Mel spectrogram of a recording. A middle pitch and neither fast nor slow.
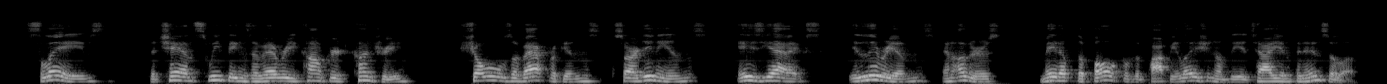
No: medium, 150 Hz; slow, 115 wpm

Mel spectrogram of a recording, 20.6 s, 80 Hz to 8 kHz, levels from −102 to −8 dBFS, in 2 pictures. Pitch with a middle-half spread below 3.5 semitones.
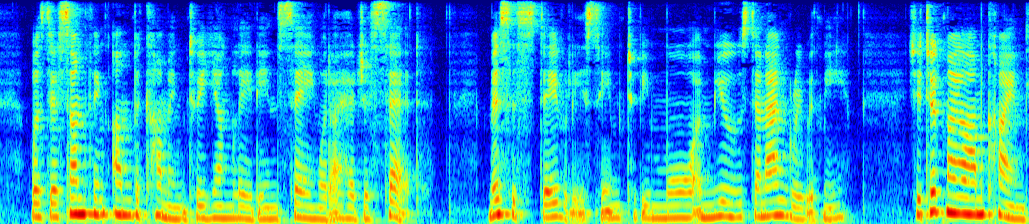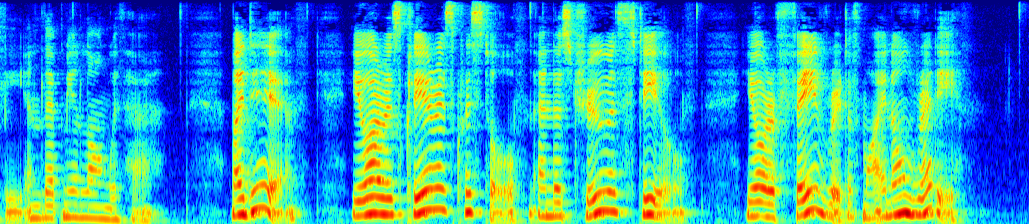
No: average, 4.8 semitones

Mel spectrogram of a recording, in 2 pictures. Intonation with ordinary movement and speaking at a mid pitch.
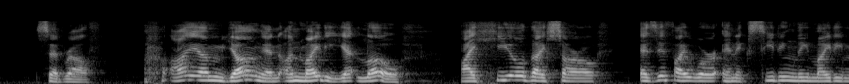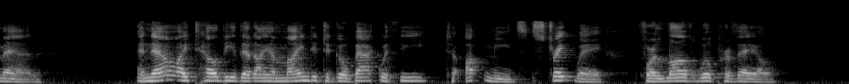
Yes: average, 3.1 semitones; medium, 160 Hz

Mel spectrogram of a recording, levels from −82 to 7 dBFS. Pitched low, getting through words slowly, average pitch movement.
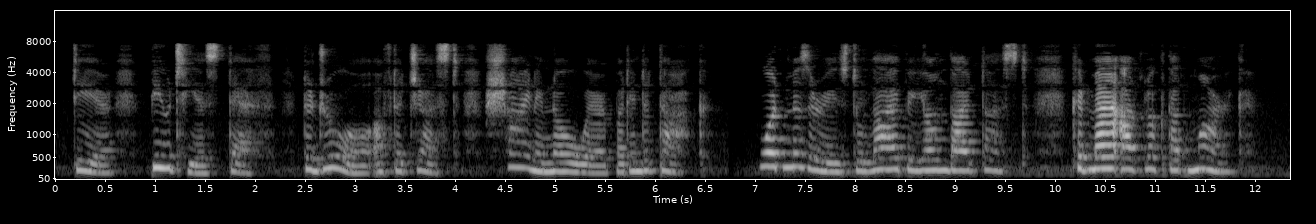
No: high, 210 Hz; slow, 125 wpm; average, 4.4 semitones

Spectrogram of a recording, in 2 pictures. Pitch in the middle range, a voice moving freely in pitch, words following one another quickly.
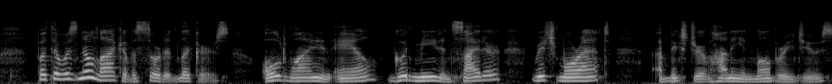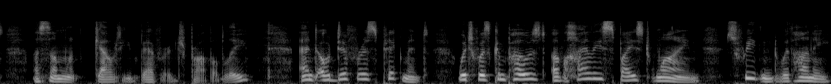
No: medium, 170 Hz; wide, 6.9 semitones; average, 155 wpm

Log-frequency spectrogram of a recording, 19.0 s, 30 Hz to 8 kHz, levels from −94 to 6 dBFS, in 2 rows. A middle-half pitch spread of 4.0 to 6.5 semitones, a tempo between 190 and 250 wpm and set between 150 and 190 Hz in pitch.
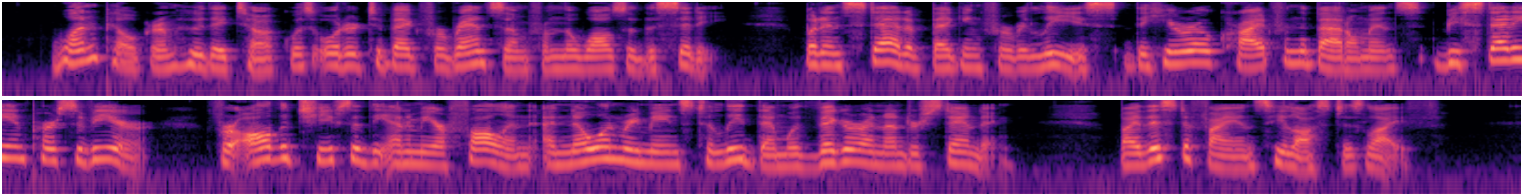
Yes: wide, 5.6 semitones; average, 195 wpm; medium, 185 Hz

